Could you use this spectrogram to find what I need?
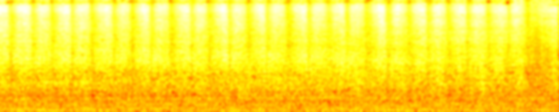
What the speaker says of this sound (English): We're using our sanding block here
